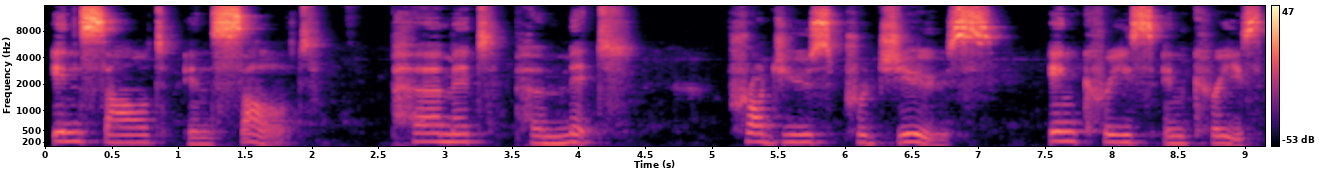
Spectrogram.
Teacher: we have verbs, those are stressed on the second syllable, and then nouns, and they are stressed on the first syllable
